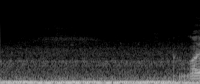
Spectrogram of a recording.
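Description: Heavy truck's diesel engine running steadily, heard from inside the cab as a low, even drone.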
